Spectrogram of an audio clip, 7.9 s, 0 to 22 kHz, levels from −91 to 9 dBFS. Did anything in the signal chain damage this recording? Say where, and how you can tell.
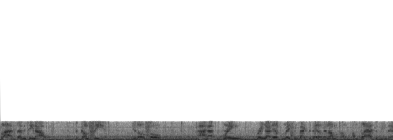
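Yes. Aliasing runs throughout, from a sample-rate conversion stage with no anti-alias filter. The band stops hard at 3 kHz, which fits a drop from 48 kHz to 6 kHz. Higher content folds back beneath that edge as gritty, metallic tones roughly 15 dB below the signal.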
